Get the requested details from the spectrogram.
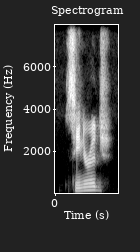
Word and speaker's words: seigniorage: The financial terms and stuff like seigniorage. Am I even saying that right? – Yes.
